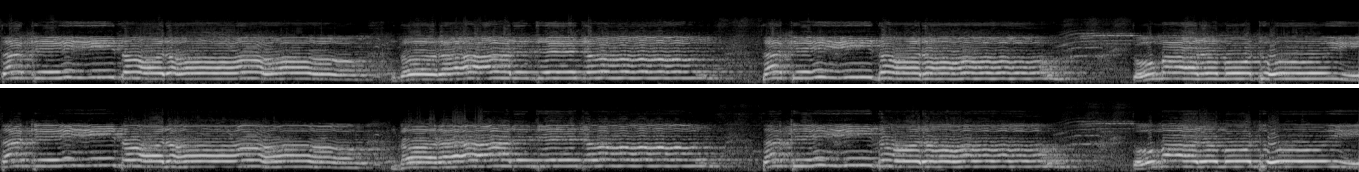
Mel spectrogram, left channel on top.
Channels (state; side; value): normal; both; correlation 0.11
